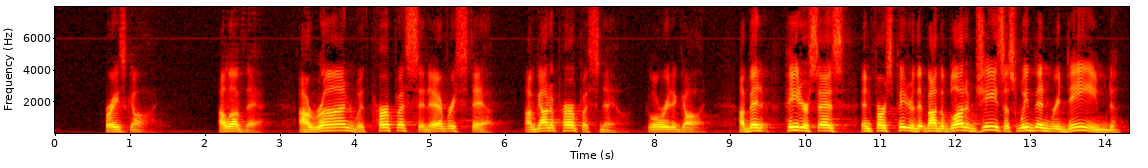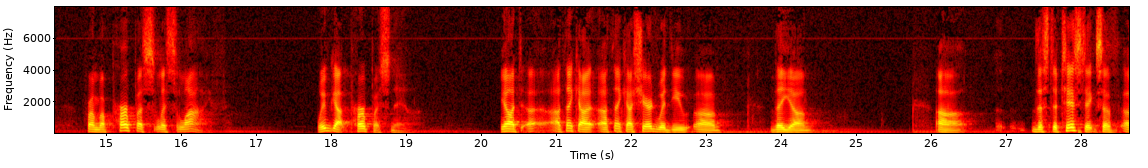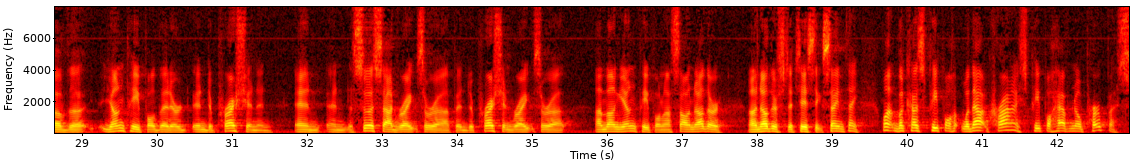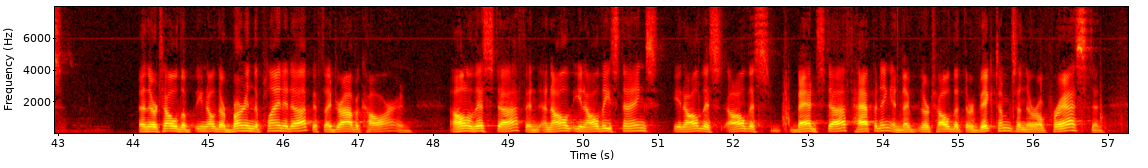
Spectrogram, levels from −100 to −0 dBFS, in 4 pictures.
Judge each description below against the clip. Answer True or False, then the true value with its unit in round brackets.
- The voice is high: False (140 Hz)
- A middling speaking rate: True (160 wpm)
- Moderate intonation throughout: False (5.9 semitones)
